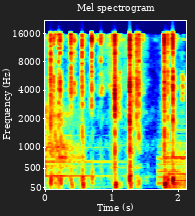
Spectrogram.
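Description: Typing on a computer keyboard: a quick, irregular run of key clicks with a short pause a little past halfway.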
